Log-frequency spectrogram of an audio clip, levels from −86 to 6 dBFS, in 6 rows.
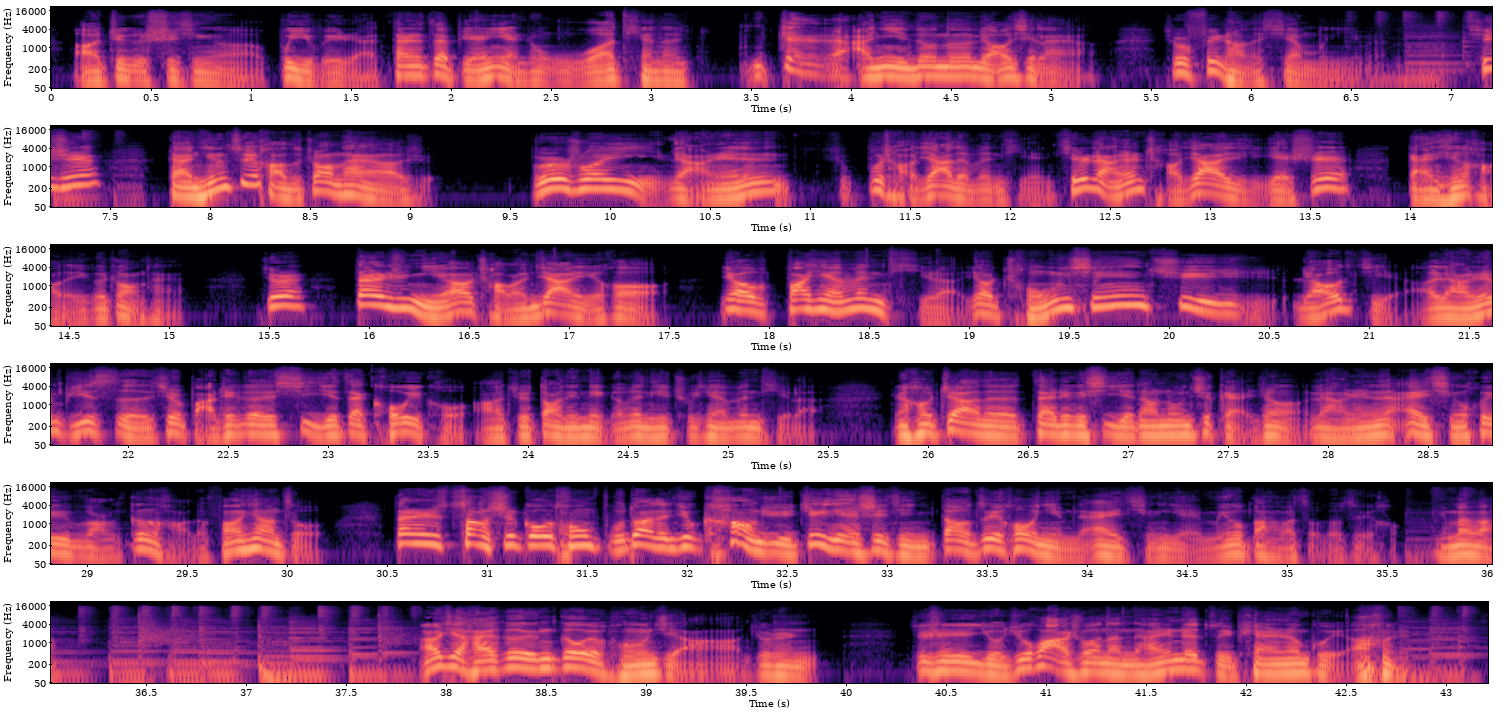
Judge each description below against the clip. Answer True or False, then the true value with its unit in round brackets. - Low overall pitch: True (100 Hz)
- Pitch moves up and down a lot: True (6.1 semitones)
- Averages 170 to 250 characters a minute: False (310 characters per minute)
